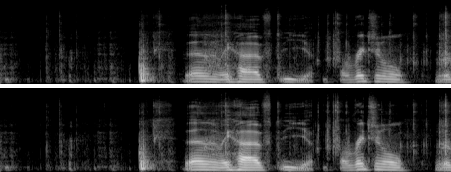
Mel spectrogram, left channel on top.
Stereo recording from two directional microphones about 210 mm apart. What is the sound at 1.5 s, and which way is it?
Speech, 45° right (ahead or behind).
